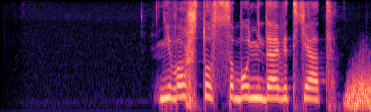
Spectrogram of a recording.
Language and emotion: Russian, angry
